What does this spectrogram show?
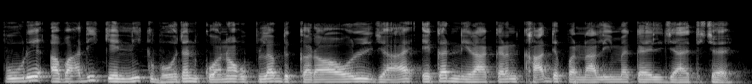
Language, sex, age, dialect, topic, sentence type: Maithili, male, 60-100, Southern/Standard, agriculture, statement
